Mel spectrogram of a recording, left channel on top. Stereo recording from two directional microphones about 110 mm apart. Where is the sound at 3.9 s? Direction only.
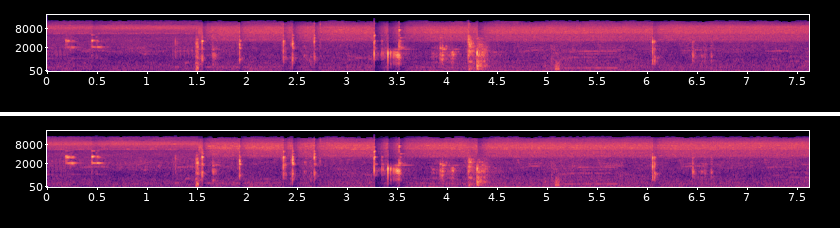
30° left (ahead or behind).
